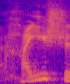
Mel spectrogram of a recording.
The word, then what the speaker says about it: Gijs: Heish is how you say G-I-J-S. This is why we're screwed pronunciation-wise.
